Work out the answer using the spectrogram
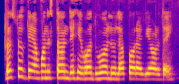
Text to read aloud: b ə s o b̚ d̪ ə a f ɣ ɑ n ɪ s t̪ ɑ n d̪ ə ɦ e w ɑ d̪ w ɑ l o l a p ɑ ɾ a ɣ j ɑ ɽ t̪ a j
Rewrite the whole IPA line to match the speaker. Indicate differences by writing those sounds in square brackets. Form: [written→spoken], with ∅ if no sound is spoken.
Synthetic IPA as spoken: b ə s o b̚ d̪ ə a f ɣ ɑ n ɪ s t̪ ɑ n d̪ ə ɦ e w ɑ d̪ w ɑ l o l a p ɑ ɾ a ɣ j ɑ ɽ [t̪→d̪] a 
